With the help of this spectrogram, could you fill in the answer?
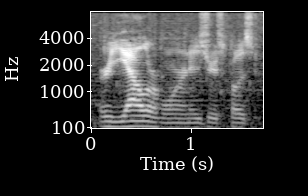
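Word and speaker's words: Gjallarhorn: I also play with gallor or Yer horn as you're supposed to pronounce it there's a y it's not g it's pronounced Yer horn was I used it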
